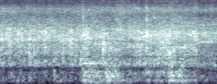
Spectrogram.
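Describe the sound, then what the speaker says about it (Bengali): Flat beans fry in oil in a pan, giving a steady, even hiss of sizzling with no voices over it. "সিমগুলো একটু ভেজে নেব।"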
